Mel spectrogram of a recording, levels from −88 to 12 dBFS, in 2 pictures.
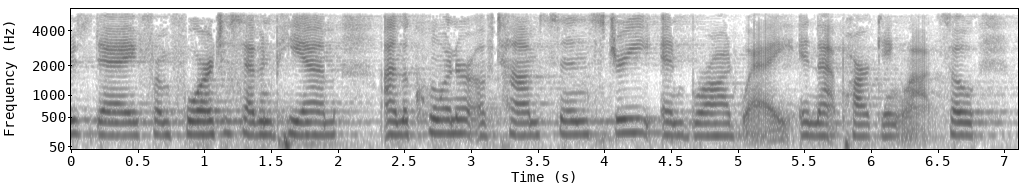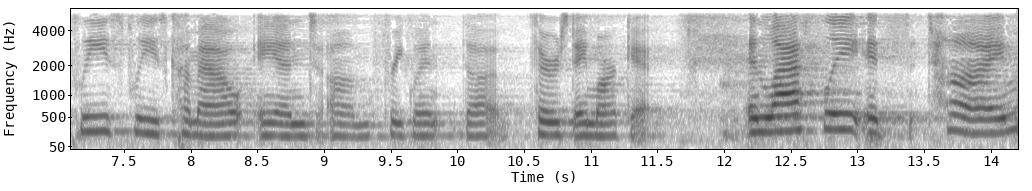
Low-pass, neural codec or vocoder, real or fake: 5.4 kHz; none; real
